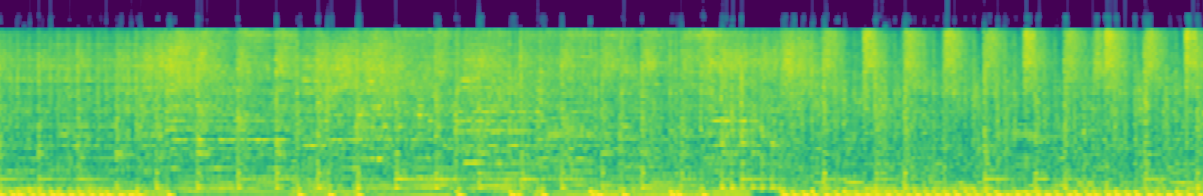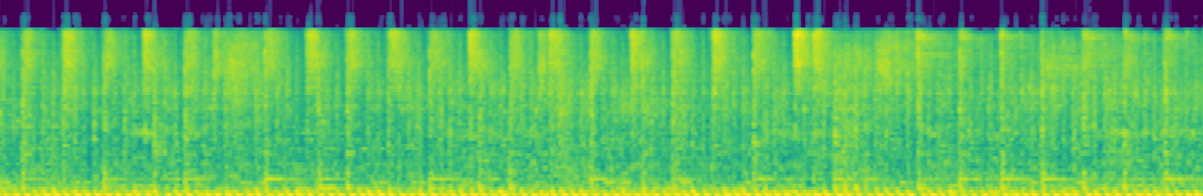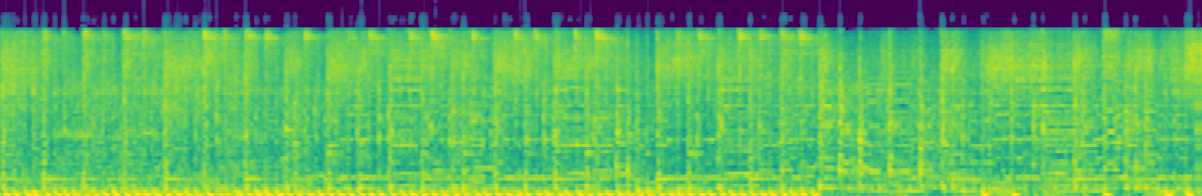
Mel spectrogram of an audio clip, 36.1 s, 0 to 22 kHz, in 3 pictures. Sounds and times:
Music: 0.0 - 36.0.

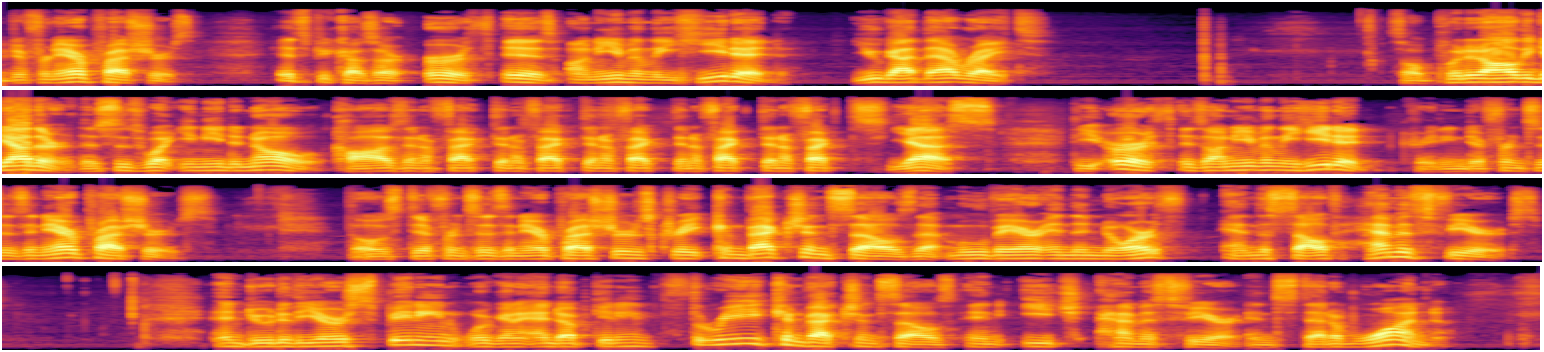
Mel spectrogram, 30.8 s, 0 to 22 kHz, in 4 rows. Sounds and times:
Speech: 0.0 - 5.3, 6.8 - 16.5, 17.1 - 23.2, 24.2 - 30.4.

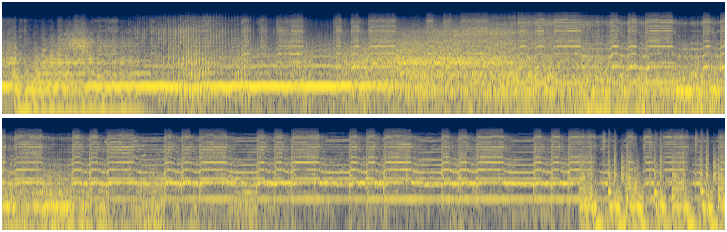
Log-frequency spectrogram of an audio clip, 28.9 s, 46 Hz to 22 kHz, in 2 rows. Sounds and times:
Music: 0.0 - 28.9.

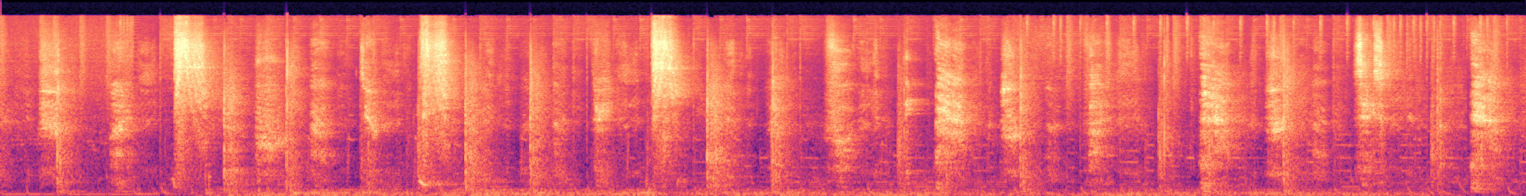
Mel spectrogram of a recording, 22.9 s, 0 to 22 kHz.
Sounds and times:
Music: 0.0 - 22.9.

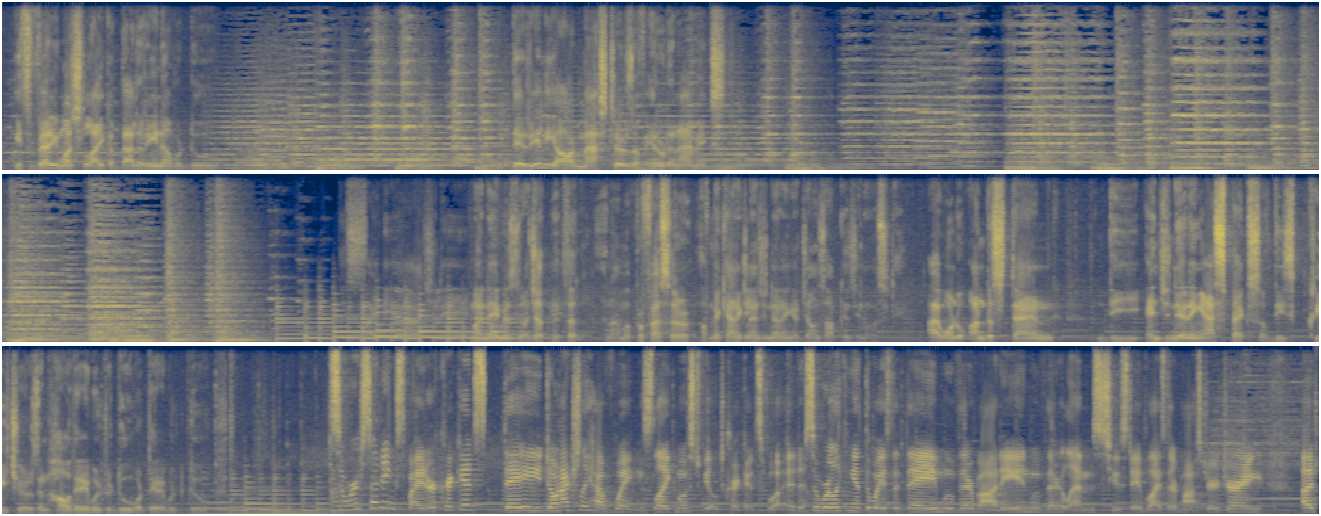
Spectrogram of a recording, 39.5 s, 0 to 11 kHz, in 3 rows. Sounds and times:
Music: 0.0 - 39.5
Speech: 16.7 - 28.6.

